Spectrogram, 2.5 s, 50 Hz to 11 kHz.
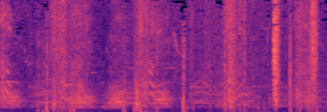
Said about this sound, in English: Fresh snow fell overnight, there's probably 3 or 4 feet of it resting over the landscape here, and the sound of snow is everywhere, with every move you make.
